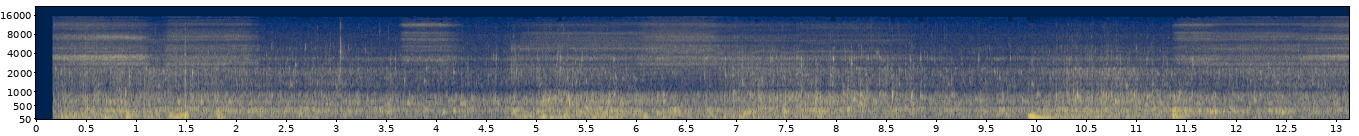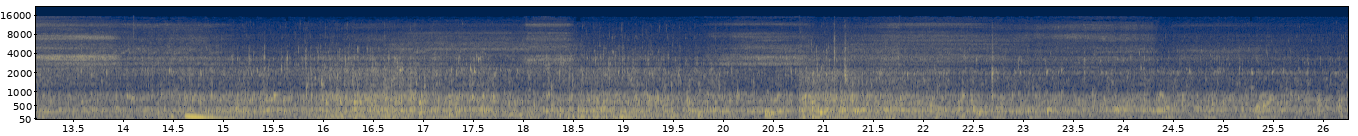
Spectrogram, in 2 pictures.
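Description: Underwater sound picked up through a diving camera: a continuous burbling wash of scuba bubbles and water noise, with brief hissy surges every few seconds, in the rhythm of a diver breathing on a regulator. A few short low thumps stand out about ten, eleven and fifteen seconds in.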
